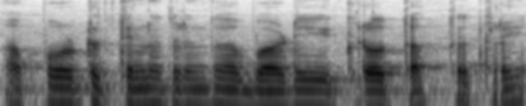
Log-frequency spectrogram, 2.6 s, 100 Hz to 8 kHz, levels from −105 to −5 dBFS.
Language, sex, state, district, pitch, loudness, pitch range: Kannada, male, Karnataka, Belgaum, 100 Hz, -19 LUFS, 100-110 Hz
